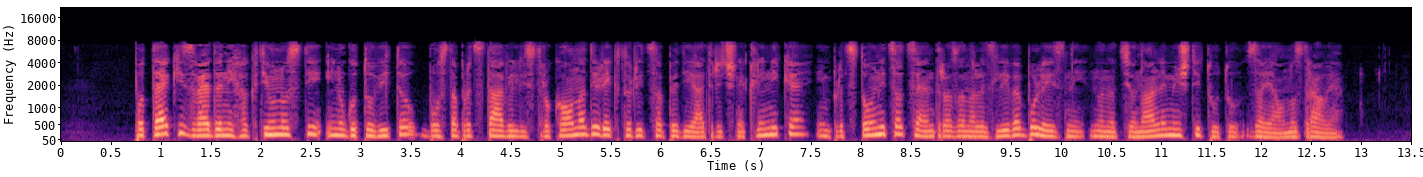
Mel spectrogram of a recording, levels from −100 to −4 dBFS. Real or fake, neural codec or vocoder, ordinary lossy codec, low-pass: real; none; AAC, 24 kbps; 7.2 kHz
